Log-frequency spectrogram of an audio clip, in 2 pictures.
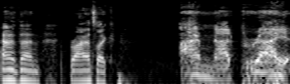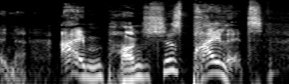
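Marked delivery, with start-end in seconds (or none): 1.8-5.5 very slow, drawn-out voice swooping up and down. Acting out a made-up movie scene as Pontius Pilate: Pontius Pilate voice. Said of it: "he sounds just like that, by the way".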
